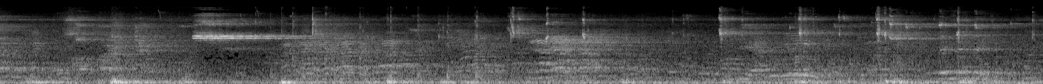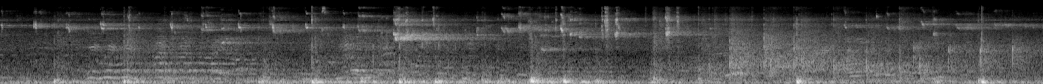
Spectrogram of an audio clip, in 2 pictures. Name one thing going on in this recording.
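A basketball bounces on the floor with dull, echoing thuds.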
